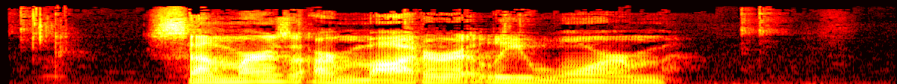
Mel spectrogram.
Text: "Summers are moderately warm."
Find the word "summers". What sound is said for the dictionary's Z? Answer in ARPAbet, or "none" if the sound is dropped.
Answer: Z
